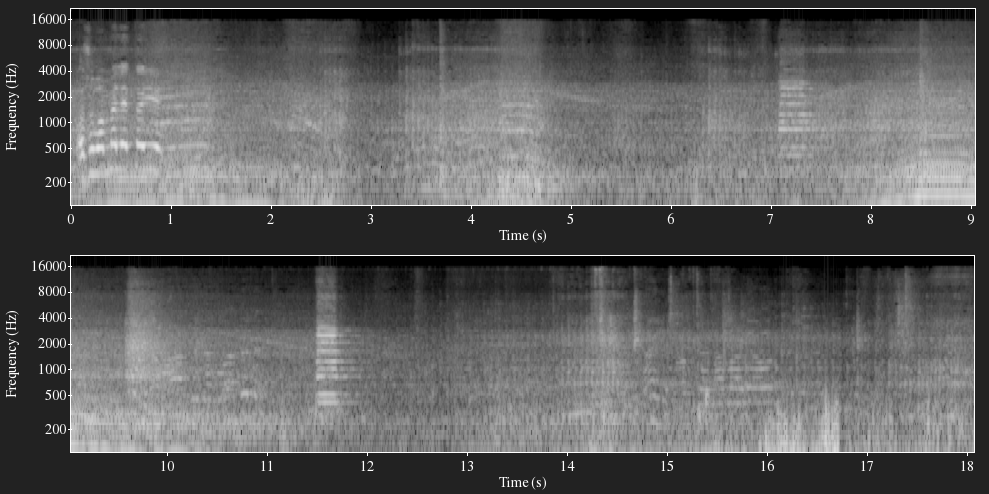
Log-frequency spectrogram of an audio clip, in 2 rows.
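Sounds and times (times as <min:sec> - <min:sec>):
vehicle engine revving: 0:00.0 - 0:18.0.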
